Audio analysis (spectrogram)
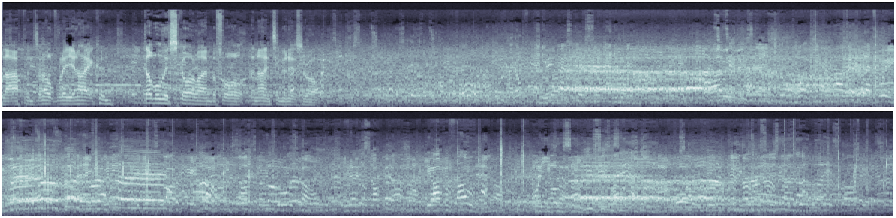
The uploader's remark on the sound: Talks live from Old Trafford. Review United’s performance at half-time and full-time.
